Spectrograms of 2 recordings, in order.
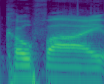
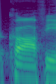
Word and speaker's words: Ko-fi: do, and you're using Ko-Fi or Coffee, however you want to pronounce it, or you're using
